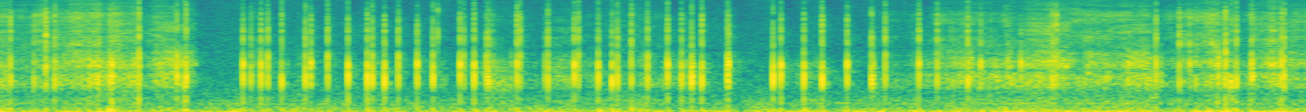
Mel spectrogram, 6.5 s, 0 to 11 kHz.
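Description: Long acrylic nails tap and scratch the front cover of a flat, rectangular, book-sized cardboard eyeshadow palette with a pink Aristocats cover, held up in both hands. Rapid, dry clicky taps with almost no ring come in uneven bursts, centered around 1 kHz, and a brief pause near the one-second mark. Soft, bright scratching fills the gaps over a faint low rumble.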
